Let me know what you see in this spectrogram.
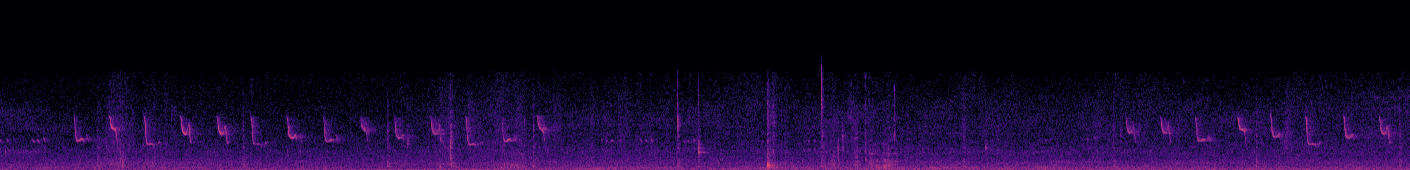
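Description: A small songbird singing a run of repeated high, downward-sweeping notes, about two or three a second, through the first few seconds and again near the end. A single sharp click about halfway through.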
